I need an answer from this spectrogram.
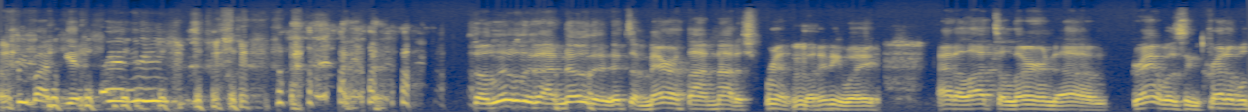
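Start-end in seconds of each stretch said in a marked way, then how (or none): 0.1-3.2 high, laughing gloat. Real, not acted. Caddy telling his girlfriend about the money, laughing. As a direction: crow about the payday.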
